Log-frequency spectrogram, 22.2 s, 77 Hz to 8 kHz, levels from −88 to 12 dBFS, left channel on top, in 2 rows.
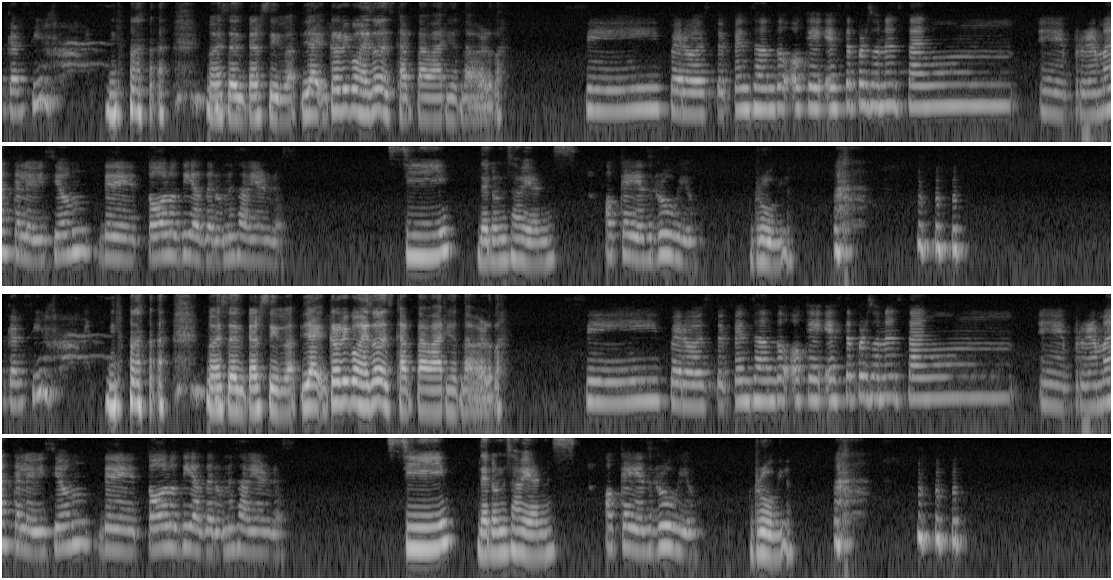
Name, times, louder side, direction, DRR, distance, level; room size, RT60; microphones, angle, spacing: voice 1, 0.0-1.1 1.9-2.3 5.8-13.9 17.1-18.1 19.4-19.7 20.2-20.8, equal, 5° right, 0.6 m, -28 dB
voice 2, 1.0-5.0 15.1-16.6 18.6-19.0, right 4 dB, 50° right, 0.4 m, -23 dB
4.4 x 2.7 x 3.7 m
head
